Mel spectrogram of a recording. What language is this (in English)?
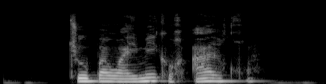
Puno Quechua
